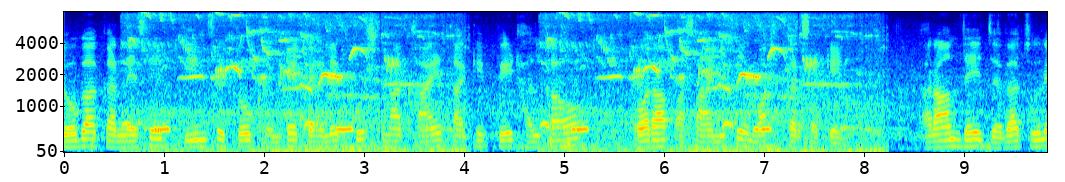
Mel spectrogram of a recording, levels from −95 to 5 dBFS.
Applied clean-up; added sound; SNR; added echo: none; Bird; -2 dB; none.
